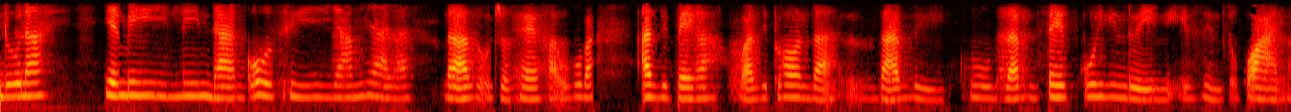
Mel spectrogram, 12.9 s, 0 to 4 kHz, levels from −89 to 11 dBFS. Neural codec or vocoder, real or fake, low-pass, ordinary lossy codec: codec, 16 kHz in and 24 kHz out, 0.8 kbps, FocalCodec, streaming, 65536 codes; fake; 3.6 kHz; AAC, 16 kbps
